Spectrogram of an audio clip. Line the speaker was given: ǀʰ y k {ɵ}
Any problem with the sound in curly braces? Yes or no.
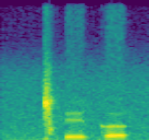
no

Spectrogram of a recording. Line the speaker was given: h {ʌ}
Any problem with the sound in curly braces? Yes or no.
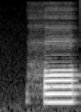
yes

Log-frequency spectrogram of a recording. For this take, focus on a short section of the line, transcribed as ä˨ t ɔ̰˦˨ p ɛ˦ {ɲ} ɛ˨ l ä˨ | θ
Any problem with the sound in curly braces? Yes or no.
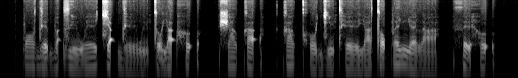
no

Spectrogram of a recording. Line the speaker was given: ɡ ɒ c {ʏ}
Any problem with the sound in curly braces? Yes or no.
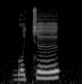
yes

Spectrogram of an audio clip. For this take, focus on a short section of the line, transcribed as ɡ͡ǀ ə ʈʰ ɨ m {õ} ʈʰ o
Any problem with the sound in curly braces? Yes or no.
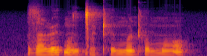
no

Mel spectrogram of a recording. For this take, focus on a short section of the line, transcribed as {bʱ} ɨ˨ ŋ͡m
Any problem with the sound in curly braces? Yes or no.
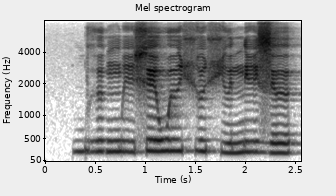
no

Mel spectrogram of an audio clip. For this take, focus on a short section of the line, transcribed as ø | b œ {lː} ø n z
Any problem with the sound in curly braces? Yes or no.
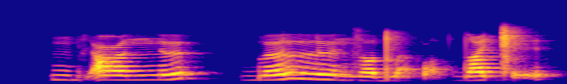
no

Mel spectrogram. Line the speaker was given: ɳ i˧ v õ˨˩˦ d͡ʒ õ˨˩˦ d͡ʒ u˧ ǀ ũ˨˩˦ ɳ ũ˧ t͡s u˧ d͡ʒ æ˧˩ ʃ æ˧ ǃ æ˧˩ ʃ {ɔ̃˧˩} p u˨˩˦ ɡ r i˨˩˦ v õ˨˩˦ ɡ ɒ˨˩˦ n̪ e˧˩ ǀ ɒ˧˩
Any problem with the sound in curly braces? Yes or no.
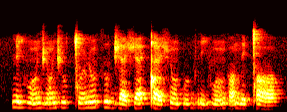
yes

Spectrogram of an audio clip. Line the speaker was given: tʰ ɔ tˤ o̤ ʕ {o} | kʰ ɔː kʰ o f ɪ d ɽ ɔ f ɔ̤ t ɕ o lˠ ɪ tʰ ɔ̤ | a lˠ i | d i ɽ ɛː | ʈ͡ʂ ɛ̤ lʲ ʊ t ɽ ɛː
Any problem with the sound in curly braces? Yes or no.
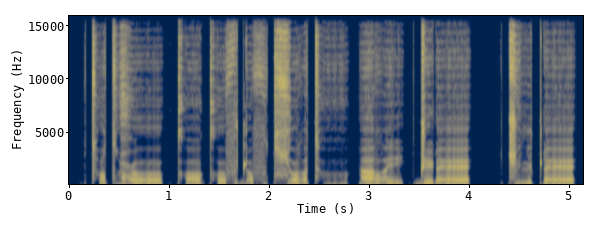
yes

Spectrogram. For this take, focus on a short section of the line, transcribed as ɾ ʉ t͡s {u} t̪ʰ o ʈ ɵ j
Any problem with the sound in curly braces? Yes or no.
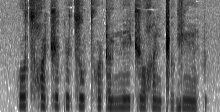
no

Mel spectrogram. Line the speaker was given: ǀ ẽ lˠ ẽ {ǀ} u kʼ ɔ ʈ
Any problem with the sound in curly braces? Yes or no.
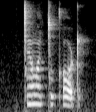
no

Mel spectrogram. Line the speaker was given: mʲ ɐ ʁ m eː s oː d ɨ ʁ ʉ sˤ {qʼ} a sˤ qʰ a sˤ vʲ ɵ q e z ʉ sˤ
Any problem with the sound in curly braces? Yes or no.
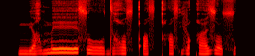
no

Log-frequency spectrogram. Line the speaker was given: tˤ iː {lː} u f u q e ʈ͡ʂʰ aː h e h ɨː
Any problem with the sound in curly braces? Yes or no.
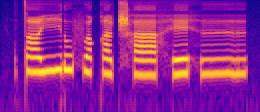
yes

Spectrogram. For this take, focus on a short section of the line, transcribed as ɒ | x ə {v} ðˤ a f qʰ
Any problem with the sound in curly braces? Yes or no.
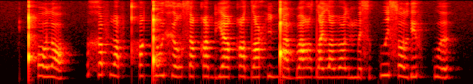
yes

